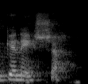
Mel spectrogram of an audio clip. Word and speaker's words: Ganesha: it's me um yeah except the e is a short e so it's e right so Ganesha Ganesha yeah which is the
